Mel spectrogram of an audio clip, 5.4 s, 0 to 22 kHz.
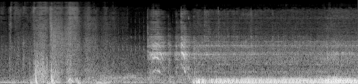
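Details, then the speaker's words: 1980 Kawasaki KZ1000 LTD motorcycle, mostly original, started on an autumn day in Minnesota: a few clicks and handling noises, then it catches and settles into a steady, deep, even idle with no knocks. Normal start and idle. "dialing [Music] big sharky roar anyway love this bike love autumn riding and uh just keep those plastic machines rolling"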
